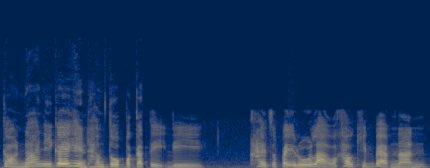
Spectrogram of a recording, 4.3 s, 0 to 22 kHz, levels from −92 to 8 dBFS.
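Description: An input switch to a poorer device is the likely cause of the change at 1.43 s: after a 20 ms gap, the speech loses everything above 7.6 kHz, drops about 5 dB in level, and picks up a new, faint noise floor, leaving it duller through the end.

AAC frame loss with concealment follows from 2.88 to 2.94 s. For about 43 ms, roughly two frames' worth, the decoder patched the missing data from the preceding spectrum, producing a brief smeared, noisy blur in the speech.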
